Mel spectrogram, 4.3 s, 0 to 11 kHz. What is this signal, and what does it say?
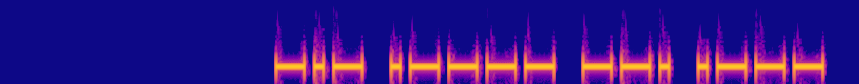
Morse code, heard as a keyed tone, about 25 wpm, 700 Hz. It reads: K1GJ
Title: USA Call Signs - 4 Characters - Repeated 2x - 25wpm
